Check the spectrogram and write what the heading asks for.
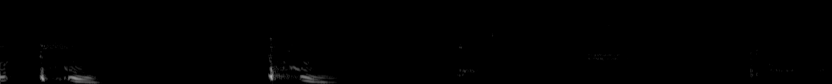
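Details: Two harsh, wet coughs several seconds apart, then quiet, from a man recently turned 50 during a back and biceps home workout, short of breath; he hopes lung function stays above 46%. Productive mucus-clearing cough in cystic fibrosis.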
